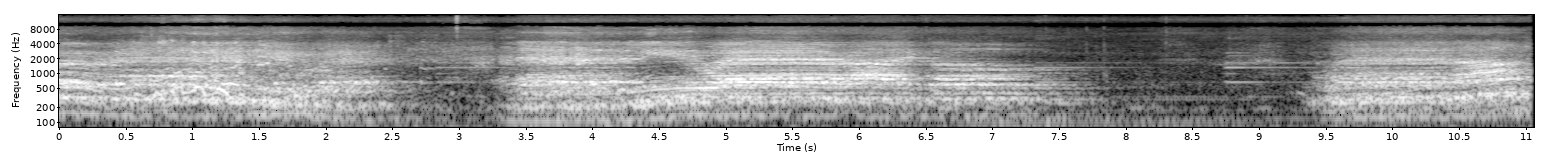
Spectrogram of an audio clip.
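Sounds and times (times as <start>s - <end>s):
voices singing together: 0.0s - 7.9s, 9.4s - 11.0s.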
